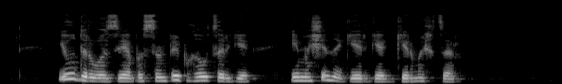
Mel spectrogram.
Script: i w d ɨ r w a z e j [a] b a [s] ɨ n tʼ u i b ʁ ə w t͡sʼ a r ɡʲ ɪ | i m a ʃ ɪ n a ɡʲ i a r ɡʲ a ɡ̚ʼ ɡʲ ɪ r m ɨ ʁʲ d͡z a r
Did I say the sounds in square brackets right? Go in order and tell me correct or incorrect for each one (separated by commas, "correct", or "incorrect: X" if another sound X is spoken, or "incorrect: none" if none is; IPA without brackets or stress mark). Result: correct, correct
